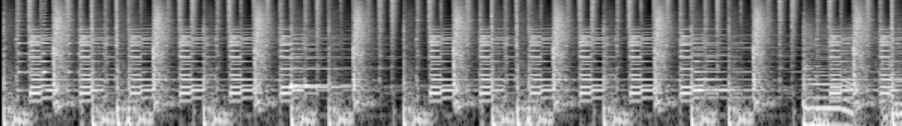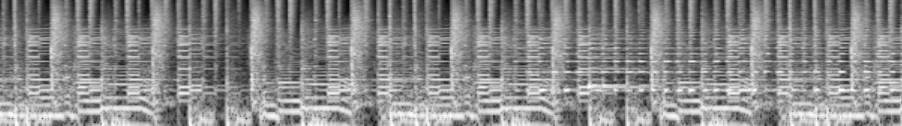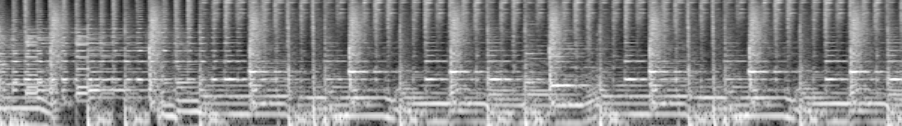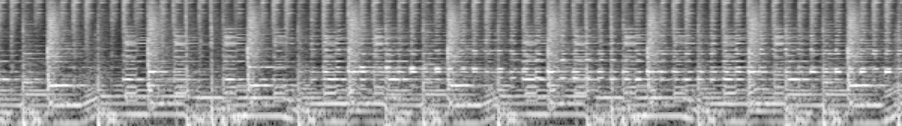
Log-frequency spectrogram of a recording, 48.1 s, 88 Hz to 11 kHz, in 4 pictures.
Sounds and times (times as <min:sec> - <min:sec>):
Music: 0:00.0 - 0:48.1.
